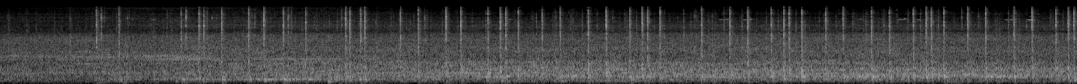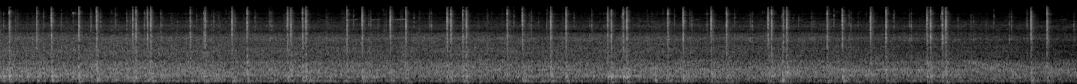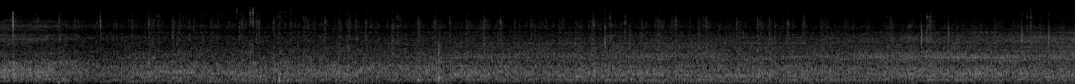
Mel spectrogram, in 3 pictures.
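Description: LGB G-scale model train rolling past: a steady running rumble with a quick, uneven run of sharp clicks as the wheels cross rail joints. The clicks stop about 21 seconds in and the sound drops to a quieter steady noise.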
